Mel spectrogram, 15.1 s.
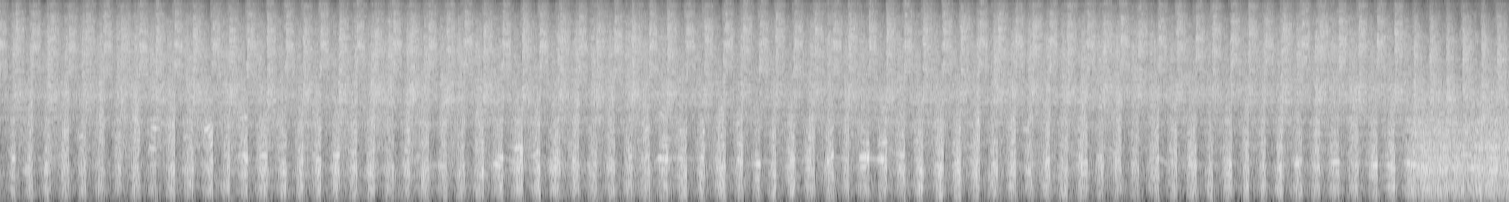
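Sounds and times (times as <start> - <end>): loud hiss: 0.0 - 15.0
train passing with rapid beat: 0.0 - 15.0.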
